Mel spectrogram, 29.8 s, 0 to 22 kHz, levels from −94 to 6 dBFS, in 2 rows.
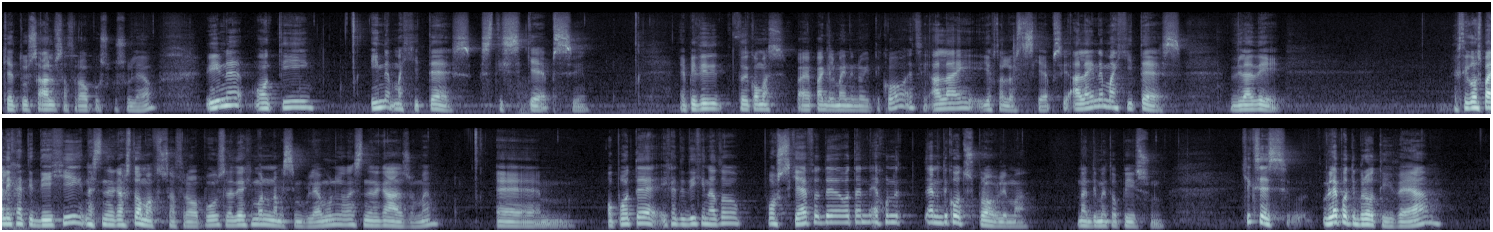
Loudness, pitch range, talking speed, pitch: -25 LUFS, 115-165 Hz, 150 wpm, 135 Hz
